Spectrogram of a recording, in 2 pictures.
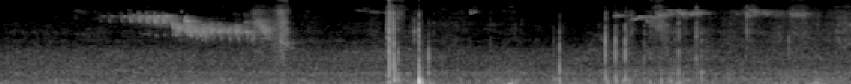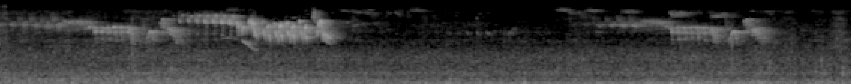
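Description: A songbird singing three phrases of rapid high notes, with quiet outdoor background noise between them. Two sharp clicks come about five seconds in.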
